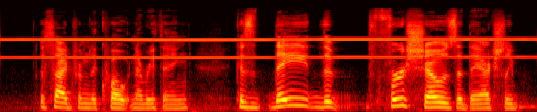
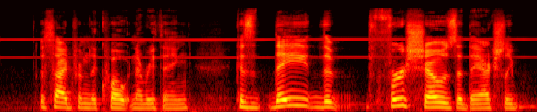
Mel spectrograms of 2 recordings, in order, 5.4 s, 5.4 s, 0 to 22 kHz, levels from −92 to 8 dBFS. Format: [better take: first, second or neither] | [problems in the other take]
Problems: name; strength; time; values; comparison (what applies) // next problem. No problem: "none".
second | high-pitched whine; loud; throughout; 5 kHz, 8 dB below the speech; faint in the second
